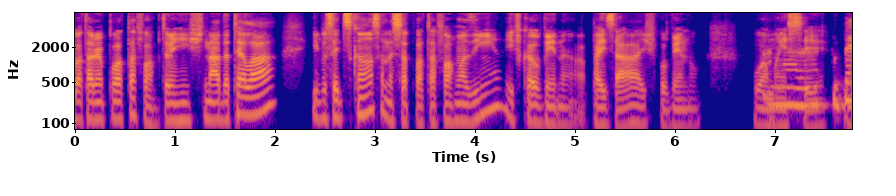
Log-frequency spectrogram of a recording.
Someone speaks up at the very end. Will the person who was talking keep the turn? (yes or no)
no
